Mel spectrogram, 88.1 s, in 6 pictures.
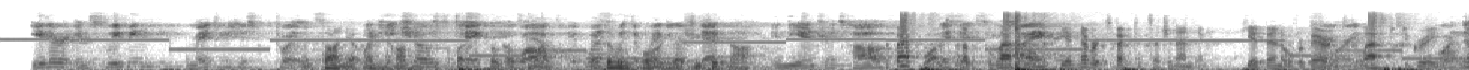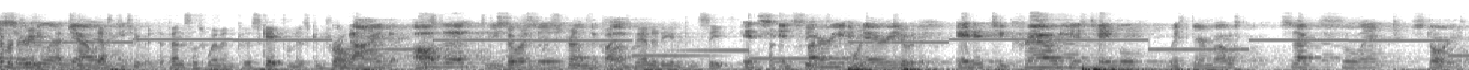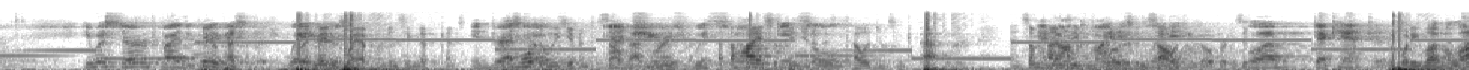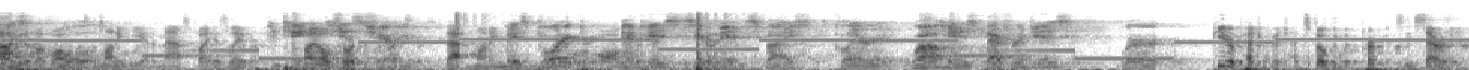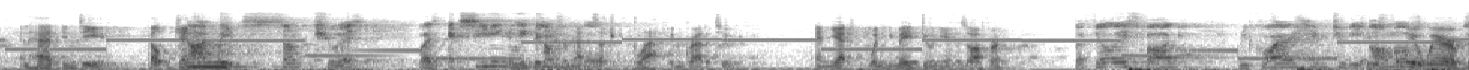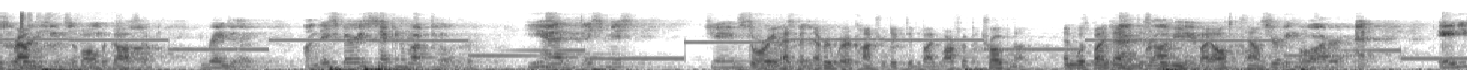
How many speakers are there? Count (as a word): two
